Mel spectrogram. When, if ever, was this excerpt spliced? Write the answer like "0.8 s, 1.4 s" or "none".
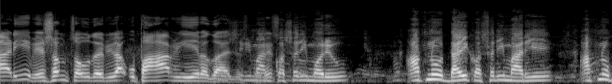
2.5 s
